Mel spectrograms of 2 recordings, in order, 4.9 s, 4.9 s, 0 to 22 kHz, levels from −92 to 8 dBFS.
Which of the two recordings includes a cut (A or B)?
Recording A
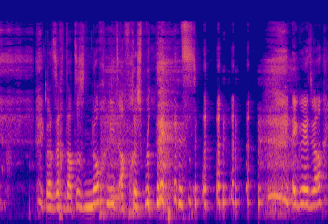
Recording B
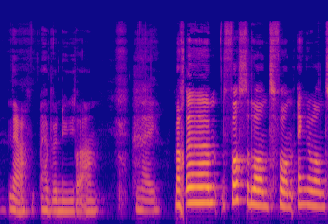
B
